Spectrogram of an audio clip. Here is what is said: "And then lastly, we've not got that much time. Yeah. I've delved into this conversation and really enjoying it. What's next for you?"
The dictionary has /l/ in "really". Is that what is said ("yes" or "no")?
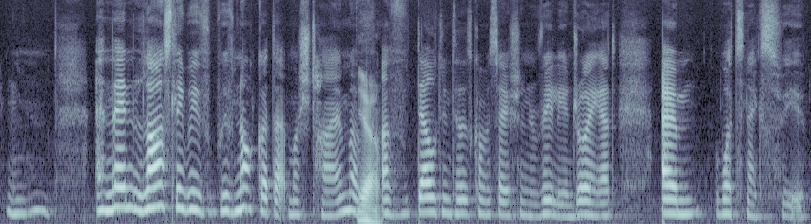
yes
